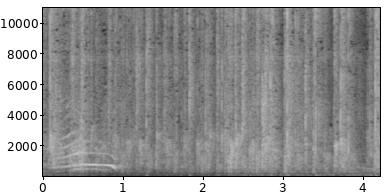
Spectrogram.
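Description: Small audience clapping at the end of a live song, with a single voice calling out briefly in the first second.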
